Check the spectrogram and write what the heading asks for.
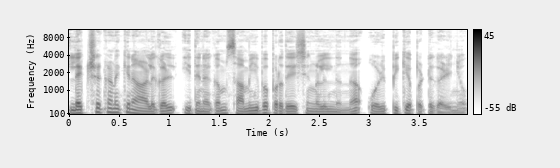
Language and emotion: Malayalam, neutral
